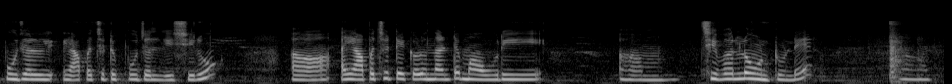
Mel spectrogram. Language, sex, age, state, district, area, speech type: Telugu, female, 18-30, Telangana, Mahbubnagar, urban, spontaneous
